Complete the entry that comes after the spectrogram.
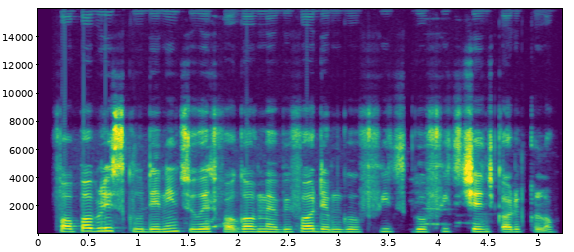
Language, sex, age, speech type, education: Nigerian Pidgin, female, 15-29, spontaneous, tertiary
